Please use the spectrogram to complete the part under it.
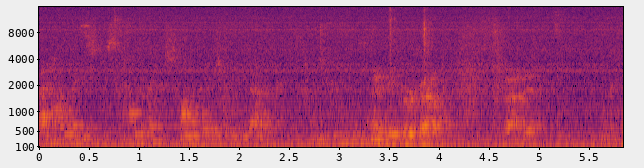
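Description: A woman speaks calmly into a microphone in a room with a slight echo.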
